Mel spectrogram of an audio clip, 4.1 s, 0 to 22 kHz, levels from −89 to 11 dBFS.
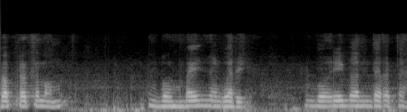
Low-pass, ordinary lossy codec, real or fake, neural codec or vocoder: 7.2 kHz; MP3, 48 kbps; fake; codec, 16 kHz in and 24 kHz out, 0.6 kbps, FireRedTTS-2 codec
